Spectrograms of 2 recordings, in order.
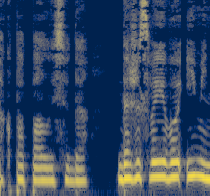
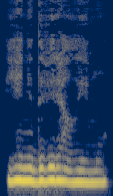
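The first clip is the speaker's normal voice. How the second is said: usual speaking voice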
